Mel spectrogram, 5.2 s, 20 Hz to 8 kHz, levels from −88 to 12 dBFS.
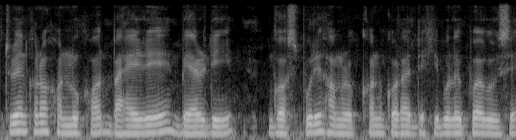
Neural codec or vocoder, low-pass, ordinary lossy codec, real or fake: codec, 16 kHz, 4.8 kbps, FACodec; 7.2 kHz; none; fake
